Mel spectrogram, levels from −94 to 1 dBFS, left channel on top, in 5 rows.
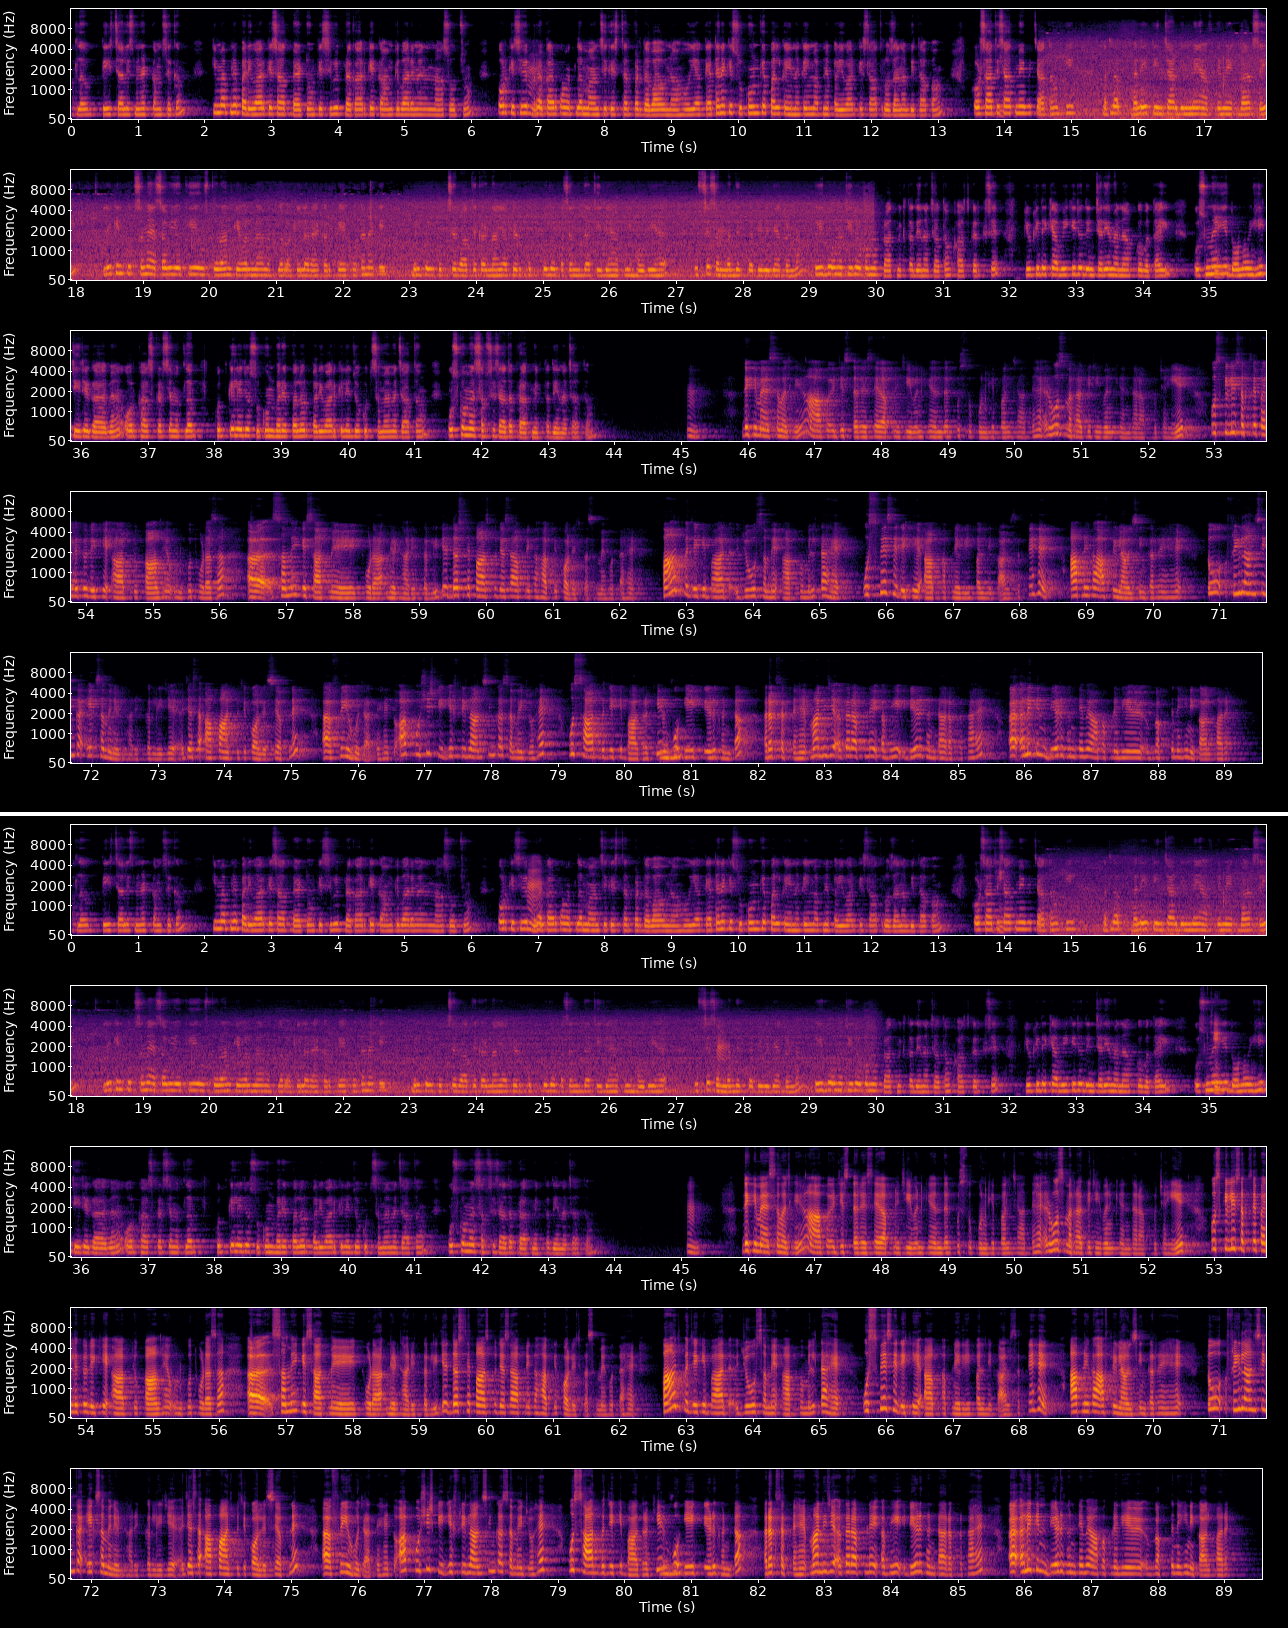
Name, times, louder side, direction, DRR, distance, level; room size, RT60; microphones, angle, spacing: voice 1, 0.0-1.7 2.1-6.0 6.4-13.1 13.5-18.0 18.4-22.7 23.0-26.9 27.3-31.8 32.2-34.4 34.8-37.7 38.0-41.2 41.5-43.7 80.5-80.9, left 3 dB, 30° left, 16 dB, 0.3 m, -29 dB
sound 1, 14.5-30.0, left 4 dB, 80° left, 0.9 m, -41 dB
voice 2, 45.9-51.9 52.2-54.6 54.9-61.4 61.6-62.2 62.6-65.3 65.7-66.7 67.0-67.9 68.1-68.4 68.8-70.4 70.8-74.1 74.4-75.1 75.5-78.8 79.2-81.8 82.1-85.4 85.8-89.0, right 5 dB, 60° right, 14 dB, 0.5 m, -29 dB
9.1 x 8.3 x 8.2 m, 0.88 s
head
